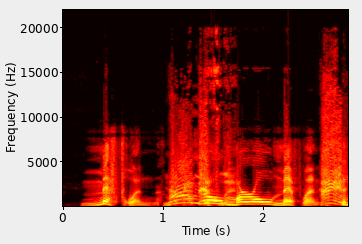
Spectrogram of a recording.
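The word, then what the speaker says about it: Murl: His name is Merle Mifflin. Merle Mifflin. Hey, Merle, if you're still around. And Merle is spelt M-U-R-L.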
